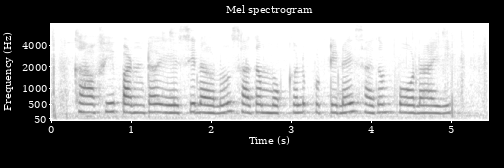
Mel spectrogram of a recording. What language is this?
Telugu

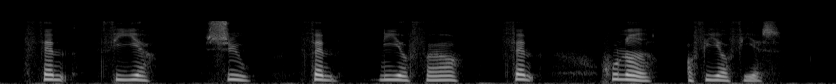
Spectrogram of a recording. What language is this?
Danish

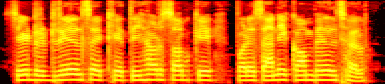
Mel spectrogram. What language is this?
Maithili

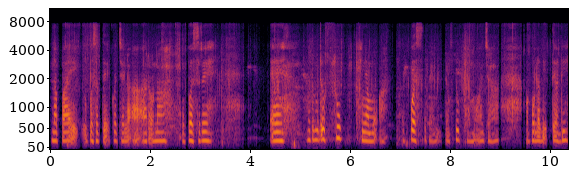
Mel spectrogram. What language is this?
Santali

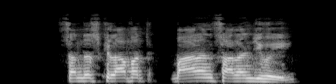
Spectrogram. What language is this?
Sindhi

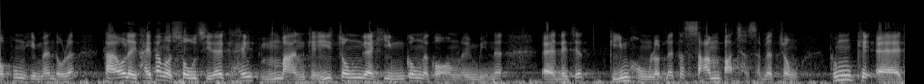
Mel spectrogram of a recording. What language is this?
Cantonese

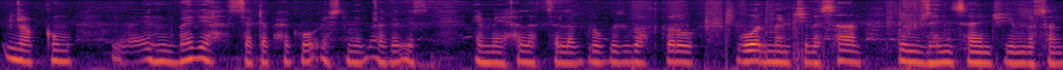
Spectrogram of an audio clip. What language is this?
Kashmiri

